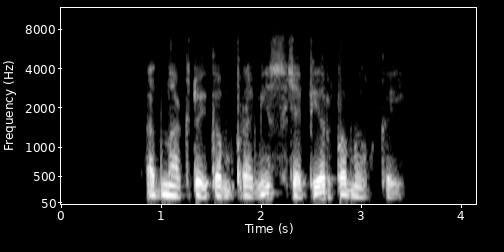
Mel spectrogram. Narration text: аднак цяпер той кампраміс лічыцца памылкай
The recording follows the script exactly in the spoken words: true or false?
false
